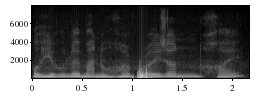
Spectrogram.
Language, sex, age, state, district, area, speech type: Assamese, female, 18-30, Assam, Jorhat, urban, spontaneous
